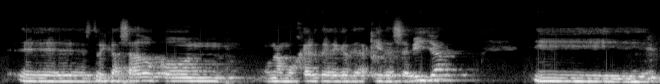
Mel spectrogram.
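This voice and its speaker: A fairly high-pitched, somewhat breathy man's voice with fairly even intonation and audible room echo. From Spain. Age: 60s. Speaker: ministry director, guest speaker. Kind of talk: church presentation. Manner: hesitant, many fillers.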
